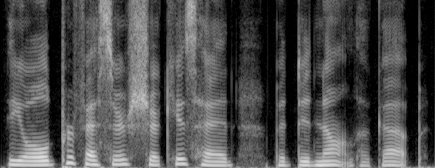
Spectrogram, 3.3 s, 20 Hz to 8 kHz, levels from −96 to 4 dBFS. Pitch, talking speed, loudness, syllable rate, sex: 190 Hz, 200 wpm, -18 LUFS, 4.7 syllables/s, female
